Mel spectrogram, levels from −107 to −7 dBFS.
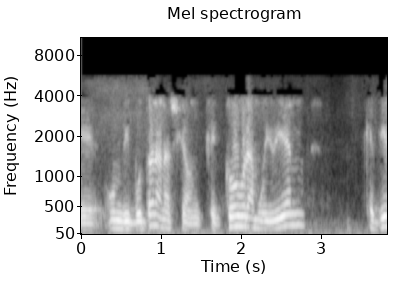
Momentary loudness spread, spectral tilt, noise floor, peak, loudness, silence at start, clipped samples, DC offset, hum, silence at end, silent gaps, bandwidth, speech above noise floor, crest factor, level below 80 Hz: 9 LU; -11.5 dB/octave; -44 dBFS; -2 dBFS; -17 LUFS; 0 s; under 0.1%; under 0.1%; none; 0 s; none; 5.6 kHz; 28 dB; 14 dB; -44 dBFS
